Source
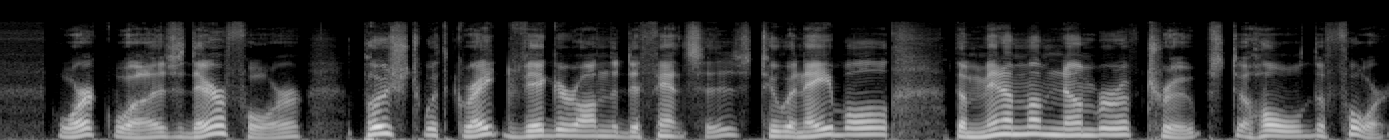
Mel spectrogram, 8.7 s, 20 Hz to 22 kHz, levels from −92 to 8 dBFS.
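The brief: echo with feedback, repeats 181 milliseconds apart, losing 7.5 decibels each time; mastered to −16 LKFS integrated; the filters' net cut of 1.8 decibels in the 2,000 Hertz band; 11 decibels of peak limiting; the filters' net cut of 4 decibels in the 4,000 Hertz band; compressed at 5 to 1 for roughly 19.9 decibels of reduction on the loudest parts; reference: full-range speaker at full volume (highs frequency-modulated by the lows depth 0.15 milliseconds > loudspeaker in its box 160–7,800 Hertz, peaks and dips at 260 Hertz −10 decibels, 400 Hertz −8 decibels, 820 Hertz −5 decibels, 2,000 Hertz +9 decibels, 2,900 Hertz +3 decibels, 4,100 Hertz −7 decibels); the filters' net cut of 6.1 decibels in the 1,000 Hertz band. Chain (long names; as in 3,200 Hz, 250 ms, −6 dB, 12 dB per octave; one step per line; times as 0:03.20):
parametric band 1,000 Hz −4.5 dB
parametric band 2,000 Hz −5.5 dB
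parametric band 4,000 Hz −4 dB
downward compressor 5 to 1, threshold −31 dBFS
brickwall limiter −30.5 dBFS
repeating echo 181 ms, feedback 42%, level −7.5 dB
highs frequency-modulated by the lows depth 0.15 ms
loudspeaker in its box 160–7,800 Hz, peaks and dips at 260 Hz −10 dB, 400 Hz −8 dB, 820 Hz −5 dB, 2,000 Hz +9 dB, 2,900 Hz +3 dB, 4,100 Hz −7 dB
level +27 dB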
